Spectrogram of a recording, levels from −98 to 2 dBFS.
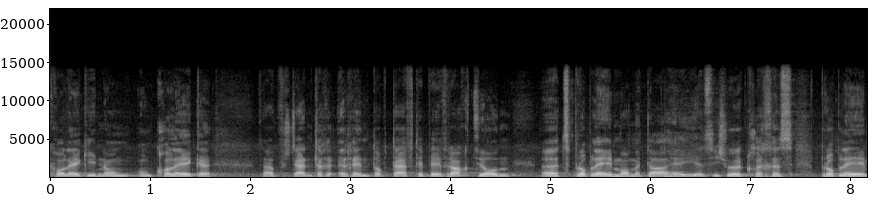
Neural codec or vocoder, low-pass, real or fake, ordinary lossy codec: none; 14.4 kHz; real; none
